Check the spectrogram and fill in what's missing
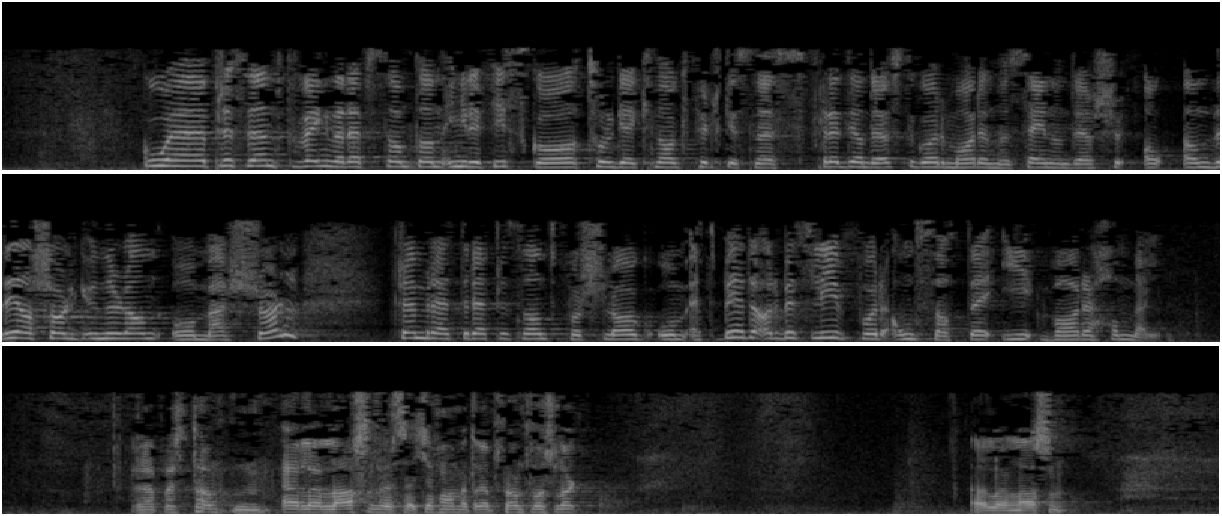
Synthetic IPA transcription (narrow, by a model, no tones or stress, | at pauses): ɡ̥uːəpʰɾɛsɪd̪ɛnt̪pʰɔʋɛŋːənɑɾɛpɾəsn̩t̪ɑnt̪ɑnʏŋɾɪfɪskɔt̪ʰʊɾɡəɪkʰnɑːɡfʏlkəsneːsfɾɛd̪ɪɑnd̪ɾeːœst̪əɡoːɾmɑːɾɪɑnhʊseɪn | ɑnd̪ɾeːɑsʃɑlɡʉnəɭɑnoːmæɪʂøːl | fɾɛmɾɛt̪ɾɛpɾɛsn̩t̪ɑnt̪fɔʂɭɑːɡʊmʔɛ̰t̪beːd̪ɾəɑɾbɛɪt̪sliːʋfɔɾɑnsɑt̪əʔiːʋɑːɾəhɑnd̪ə̰ln̩ | ɾɛpɾəsn̩t̪ʰɑnt̪n̩ɛlənlɑːʂn̩ʋɪlsɛɪçəfɾɑmɛt̪ɾɛpɾəs̩ɑnt̪fɔʂlɑːɡ | ʔɛ̰ləənlɑːʂn̩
